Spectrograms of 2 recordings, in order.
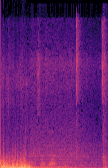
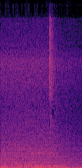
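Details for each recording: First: Arno Turbo fan running: steady hum with a thin, high cricket-like chirping whistle caused by loose end play in its shaft. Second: Arno Turbo fan that had a cricket-like chirp while spinning: after the repair it runs with a steady low hum, no chirping or squeaking, and just one small click partway through.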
